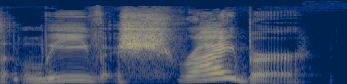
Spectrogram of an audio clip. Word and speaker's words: Liev Schreiber: I just wrote down in my notes, Liev Schreiber, because I always get his name wrong. – Yeah, that was wrong. – It is Liev Schreiber, which is difficult.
